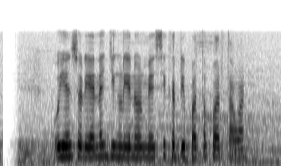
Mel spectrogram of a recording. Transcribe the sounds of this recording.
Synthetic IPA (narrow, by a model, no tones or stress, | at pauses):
ʔujansɔɾianad͡ʒɨŋliɔnɔlmɛsikɨrdipɔt̪ɔkwart̪awan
